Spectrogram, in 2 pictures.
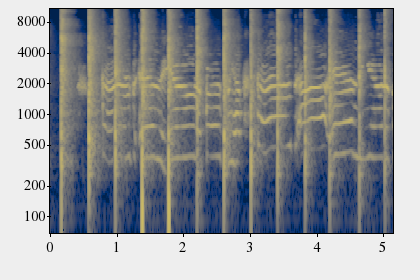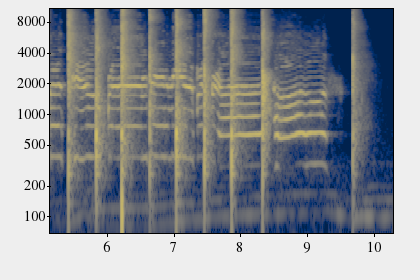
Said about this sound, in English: Okay. Yeah, extra clap. You got the extra clap in. You got to get that extra clap.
